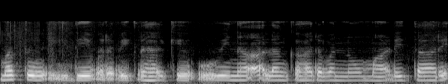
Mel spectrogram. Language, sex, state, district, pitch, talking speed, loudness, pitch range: Kannada, female, Karnataka, Dakshina Kannada, 190 Hz, 105 wpm, -15 LUFS, 180-200 Hz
